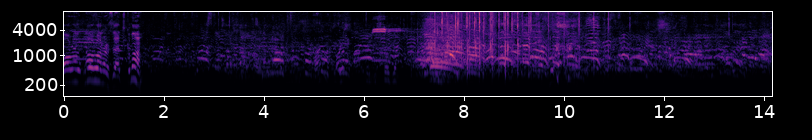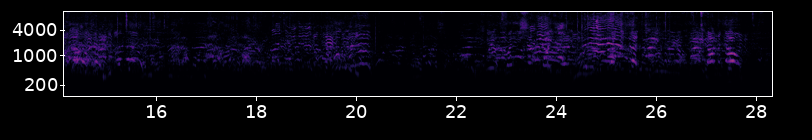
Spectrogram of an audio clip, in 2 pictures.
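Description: Men nearby shout and cheer outdoors.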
